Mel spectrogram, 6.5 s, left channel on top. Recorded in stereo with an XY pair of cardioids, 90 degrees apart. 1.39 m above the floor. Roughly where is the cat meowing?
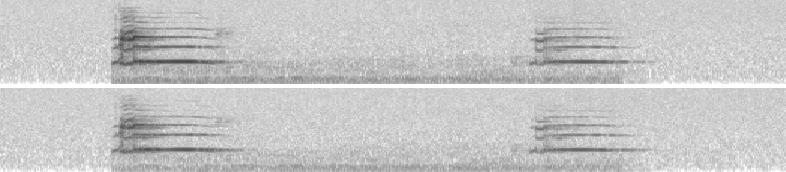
Ahead left.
